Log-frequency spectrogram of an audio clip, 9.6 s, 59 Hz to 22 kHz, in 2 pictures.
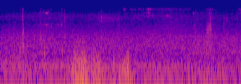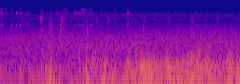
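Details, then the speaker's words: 1983 AMC Eagle Sport SX/4 4x4, original 258 cubic-inch six, under 35,000 miles, with a custom exhaust tip. Quiet, steady, low idle rumble with no knocks or ticks. Normal idle. "hear Jim sounds like a brand new car y y let me get the exhaust note there you got a little exhaust custom tip on that sounds smooth sounds smooth"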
